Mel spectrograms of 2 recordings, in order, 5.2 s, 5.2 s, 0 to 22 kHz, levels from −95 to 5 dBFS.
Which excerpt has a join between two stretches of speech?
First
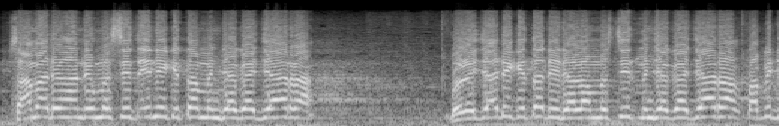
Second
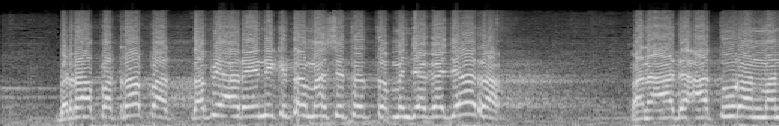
first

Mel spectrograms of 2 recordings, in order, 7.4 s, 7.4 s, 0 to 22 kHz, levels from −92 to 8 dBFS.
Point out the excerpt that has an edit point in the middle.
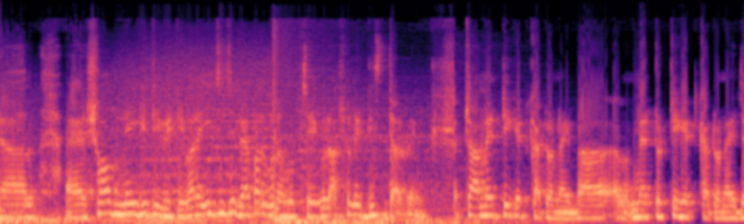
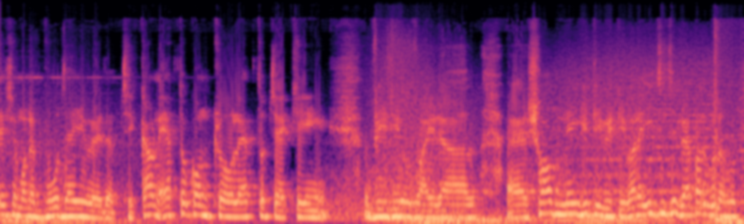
first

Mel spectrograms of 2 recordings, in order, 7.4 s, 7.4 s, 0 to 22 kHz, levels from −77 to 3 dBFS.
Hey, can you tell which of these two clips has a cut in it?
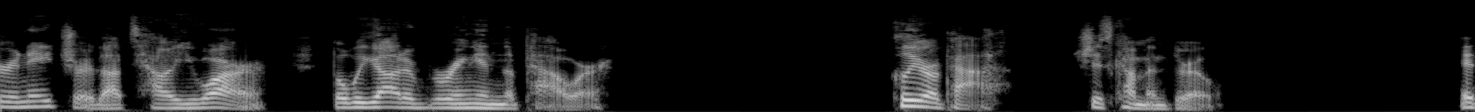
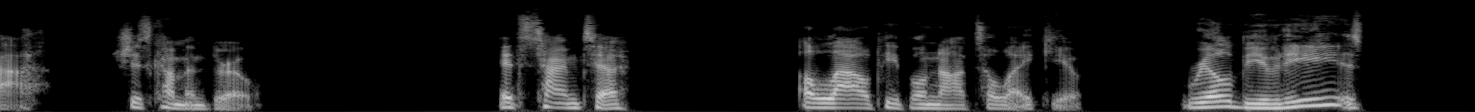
second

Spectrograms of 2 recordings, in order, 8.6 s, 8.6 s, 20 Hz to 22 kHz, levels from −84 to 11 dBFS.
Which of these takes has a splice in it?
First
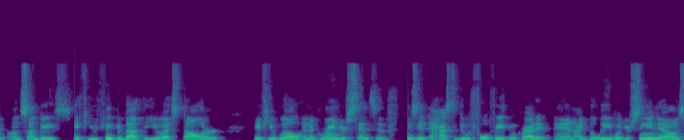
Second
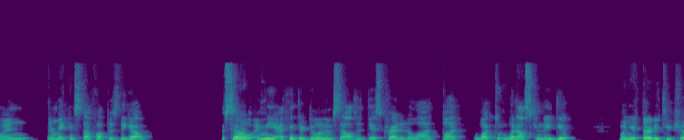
first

